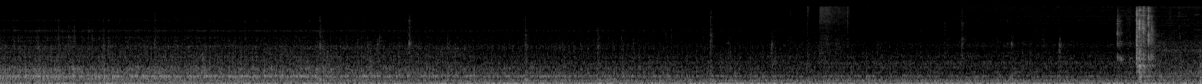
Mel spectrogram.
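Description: Food being stir-fried in a frying pan on a gas stove, stirred with chopsticks over a steady low background hum. There is a brief hiss about eight seconds in, and a sharp knock a little before the end as a bowl is moved on the counter.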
